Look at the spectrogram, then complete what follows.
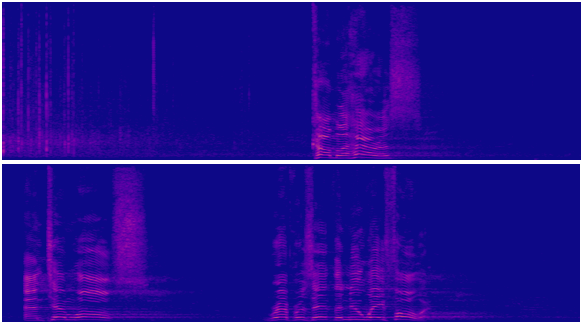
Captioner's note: applause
